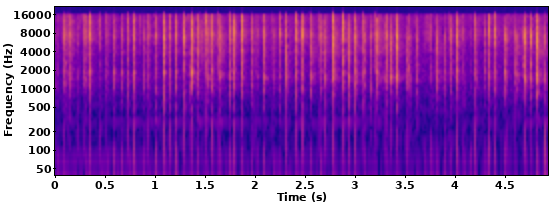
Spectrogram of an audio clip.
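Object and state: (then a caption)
Plastic game cartridge, hollow. Fingernails tap and scratch a small, hollow red plastic Game Boy cartridge with a paper label. Around thirty quick, dry clicks come in a rapid, uneven patter, each with a bright plastic tick over a soft, hollow low knock. Each click dies out almost instantly, with a light scratchy hiss between taps.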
